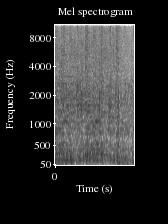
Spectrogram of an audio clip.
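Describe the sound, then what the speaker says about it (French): A studio audience applauds a guest on a French-language talk show, a brief dense burst of clapping lasting just over a second. "on l'applaudit encore très fort s'il vous plaît"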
